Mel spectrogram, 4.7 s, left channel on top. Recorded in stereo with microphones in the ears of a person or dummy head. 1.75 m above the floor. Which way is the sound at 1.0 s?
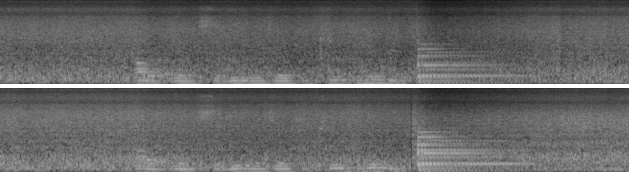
40° left (ahead or behind).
